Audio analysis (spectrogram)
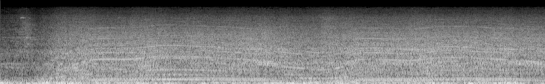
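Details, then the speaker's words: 2000 BMW 323i wagon, 5-speed, 89K, inline six, started and revved a little before the AC test; smooth tone climbs and falls twice with throttle blips, no knock or miss; runs good. "You can hear it runs good. Rev it up a little"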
